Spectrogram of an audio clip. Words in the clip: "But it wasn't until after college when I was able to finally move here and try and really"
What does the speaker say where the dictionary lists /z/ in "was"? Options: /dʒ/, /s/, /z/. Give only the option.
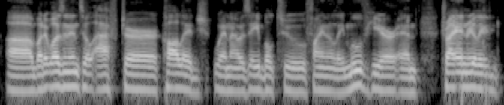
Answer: /z/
